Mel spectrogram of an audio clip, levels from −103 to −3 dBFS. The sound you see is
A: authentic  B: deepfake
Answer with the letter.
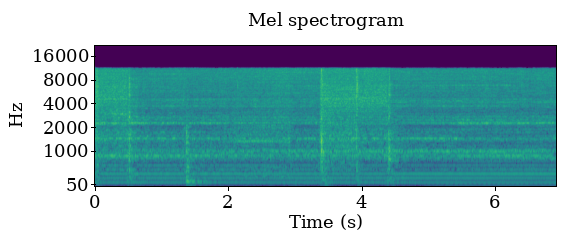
A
